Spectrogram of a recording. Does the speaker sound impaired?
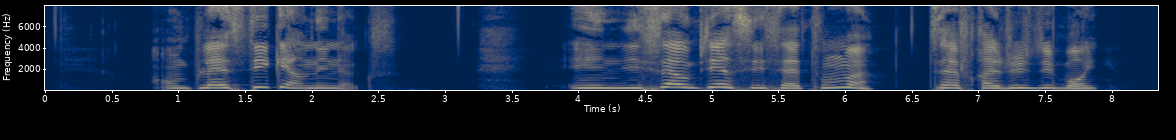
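Yes: cerebral palsy; leg surgery around age 14 with several medical errors, atypical gait, childhood speech, psychomotor and physiotherapy.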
